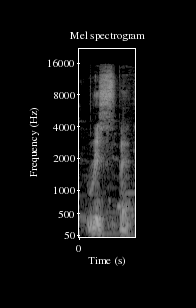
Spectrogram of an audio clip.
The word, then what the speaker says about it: respect: part 1 you have the c t blend which is pronounced with a k so the ct at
